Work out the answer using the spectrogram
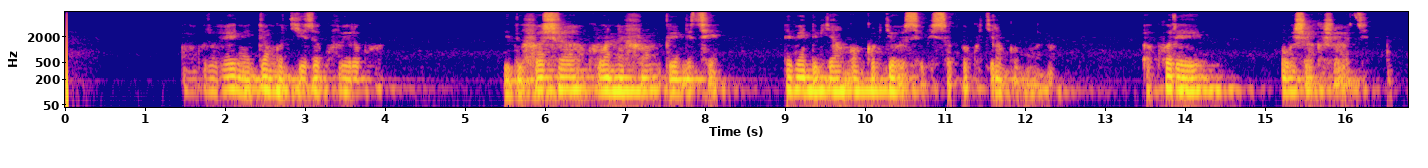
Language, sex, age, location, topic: Kinyarwanda, male, 25-35, Huye, agriculture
